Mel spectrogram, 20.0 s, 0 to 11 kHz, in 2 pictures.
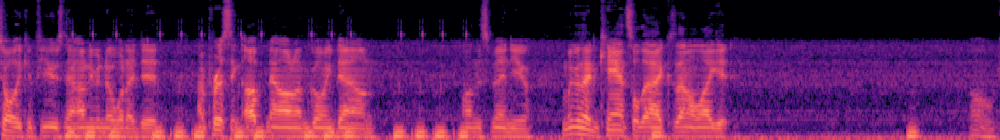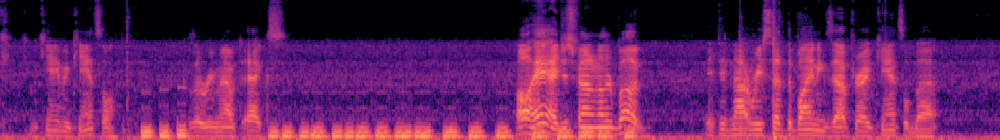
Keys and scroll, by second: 11.2 Return.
